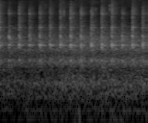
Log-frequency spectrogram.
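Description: A machine running steadily in the background with a fast, even pulse.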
